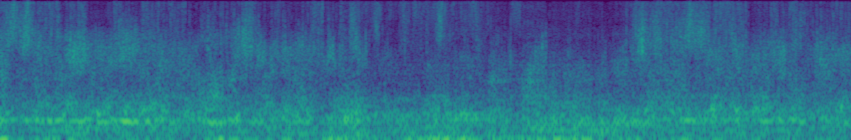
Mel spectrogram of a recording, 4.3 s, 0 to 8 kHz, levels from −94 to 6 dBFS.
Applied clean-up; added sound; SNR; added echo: neural separator model SepFormer DNS4.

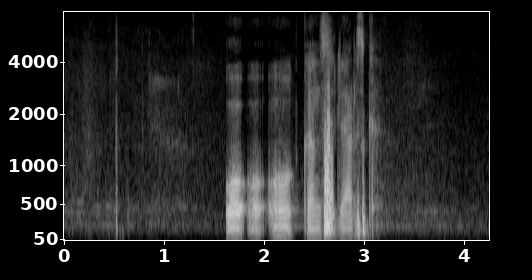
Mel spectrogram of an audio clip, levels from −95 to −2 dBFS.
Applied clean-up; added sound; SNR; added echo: none; none; none; none.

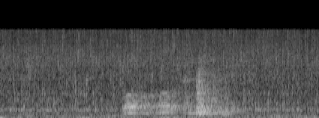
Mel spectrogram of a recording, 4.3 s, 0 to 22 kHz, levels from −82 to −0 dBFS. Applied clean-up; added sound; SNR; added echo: none; Stream; 3 dB; reverberation time 0.9 s.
